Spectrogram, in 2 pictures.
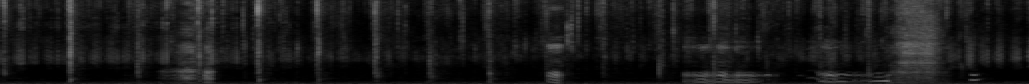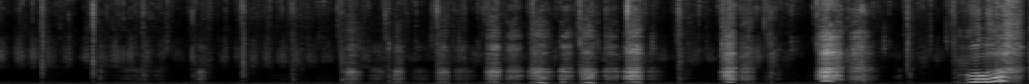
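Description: A puppy whimpers and pants, with short breathy gasps and faint squeaks over a low steady hum, growing louder and more rapid toward the end.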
